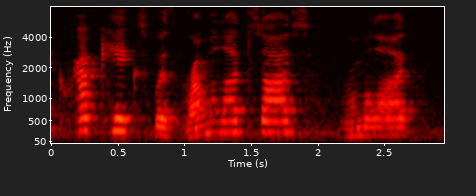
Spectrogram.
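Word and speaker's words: rémoulade: Remoulade.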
